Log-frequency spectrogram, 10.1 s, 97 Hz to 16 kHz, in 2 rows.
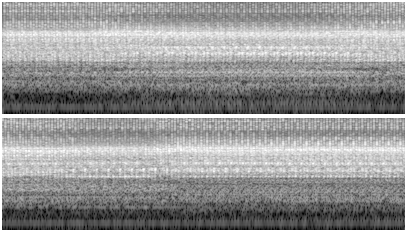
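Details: Kia Ceed with G4FG petrol engine knocking at steady idle: fairly regular light knock, roughly two per second, over a hissy background; cause unknown.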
